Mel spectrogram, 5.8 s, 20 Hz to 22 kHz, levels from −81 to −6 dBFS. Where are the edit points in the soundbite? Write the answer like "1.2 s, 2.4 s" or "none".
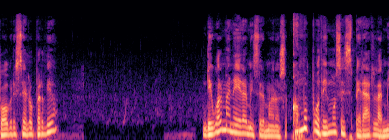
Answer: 2.9 s, 4.3 s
